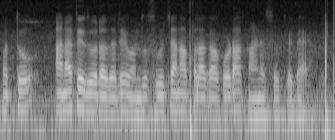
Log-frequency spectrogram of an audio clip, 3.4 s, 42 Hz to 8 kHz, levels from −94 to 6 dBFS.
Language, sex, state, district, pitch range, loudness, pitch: Kannada, male, Karnataka, Bangalore, 105-120 Hz, -24 LUFS, 110 Hz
